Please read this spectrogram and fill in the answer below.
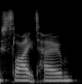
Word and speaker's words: Sleightholm: So my Instagram is slight home, which is Shall I spell it cuz no one can spell my surname.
